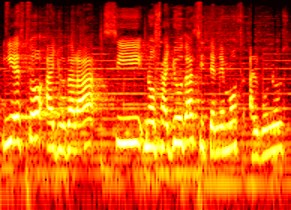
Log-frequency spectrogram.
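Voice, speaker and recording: A woman's voice: sits high, a little slow, soft background music. A woman, teaching children rhythm and patiently chanting counts over hand claps. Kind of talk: instructional demonstration for children.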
